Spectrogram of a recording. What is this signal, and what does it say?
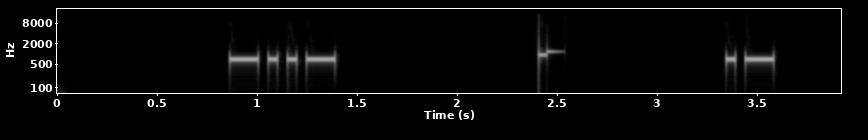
Morse code, heard as a keyed tone, about 25 wpm, 700 Hz. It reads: X A
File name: Single-Letter-Number-25wpm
